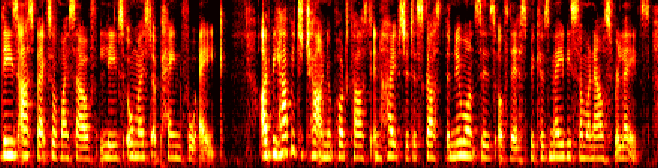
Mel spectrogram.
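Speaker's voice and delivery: ordinary talk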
